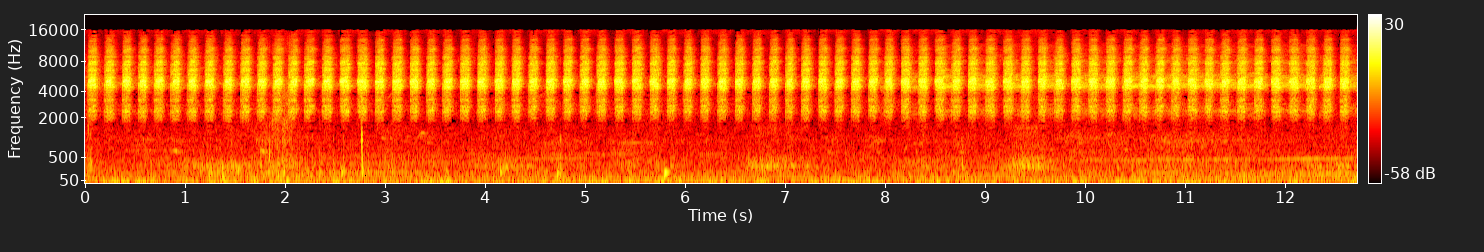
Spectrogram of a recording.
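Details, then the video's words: Crickets in the hills of Tuscany, central Italy, recorded on a summer road trip: rapid, regular high-pitched pulses about three per second, constant throughout, with faint scattered ticks and soft low background sounds. "CRICKET SOUNDS for TINNITUS and RELAXATION : : Soothing Soundtrack of Cricket Noises"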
